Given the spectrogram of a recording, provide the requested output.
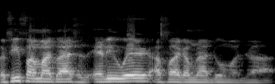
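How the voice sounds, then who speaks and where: Loud and fairly quick, a man talks with an American accent. The background is quiet. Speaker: eyewear brand founder. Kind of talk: podcast interview.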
